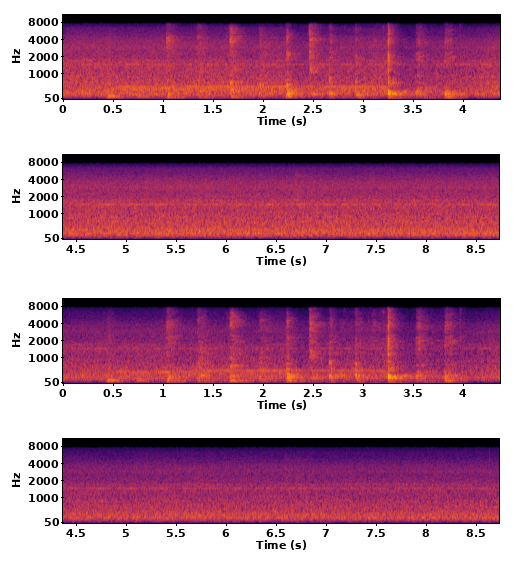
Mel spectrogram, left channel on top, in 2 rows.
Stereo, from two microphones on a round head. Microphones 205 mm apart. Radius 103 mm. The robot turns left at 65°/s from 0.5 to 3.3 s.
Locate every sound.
0.4 s running footsteps: centre (ahead or behind), 3.5 m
